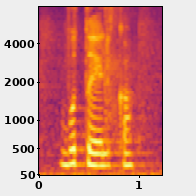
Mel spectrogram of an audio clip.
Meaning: bottle
- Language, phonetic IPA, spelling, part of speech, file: Belarusian, [buˈtɛlʲka], бутэлька, noun, Be-бутэлька.ogg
